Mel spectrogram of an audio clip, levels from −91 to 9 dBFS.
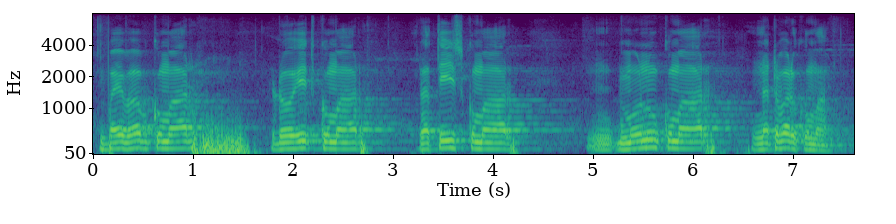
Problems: none marked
